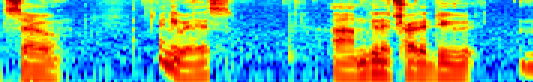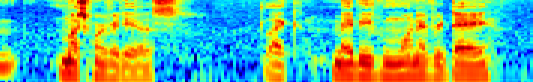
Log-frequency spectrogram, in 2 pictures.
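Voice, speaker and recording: Fairly even intonation is broken up by long, frequent pauses. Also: man, fairly low pitch for a man. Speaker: life coach. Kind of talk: casual talk to camera. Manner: fast.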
